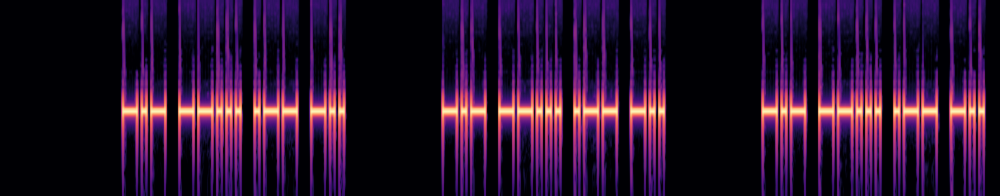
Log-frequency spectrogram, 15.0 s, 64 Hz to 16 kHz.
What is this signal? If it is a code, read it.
Morse code, heard as a keyed tone, about 17 wpm, 700 Hz. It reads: K7WD K7WD K7WD
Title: USA Call Signs - 4 Characters - Repeated 3x - 17wpm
